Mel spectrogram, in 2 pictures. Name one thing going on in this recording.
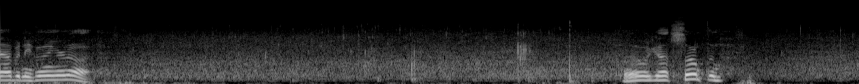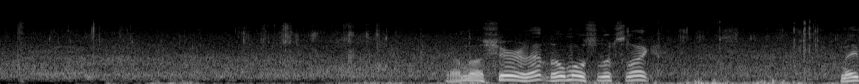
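A river flows and gurgles nearby.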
